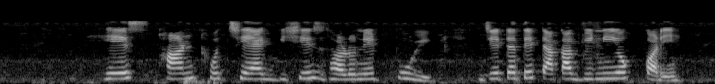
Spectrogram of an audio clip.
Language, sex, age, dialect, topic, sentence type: Bengali, female, 36-40, Northern/Varendri, banking, statement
